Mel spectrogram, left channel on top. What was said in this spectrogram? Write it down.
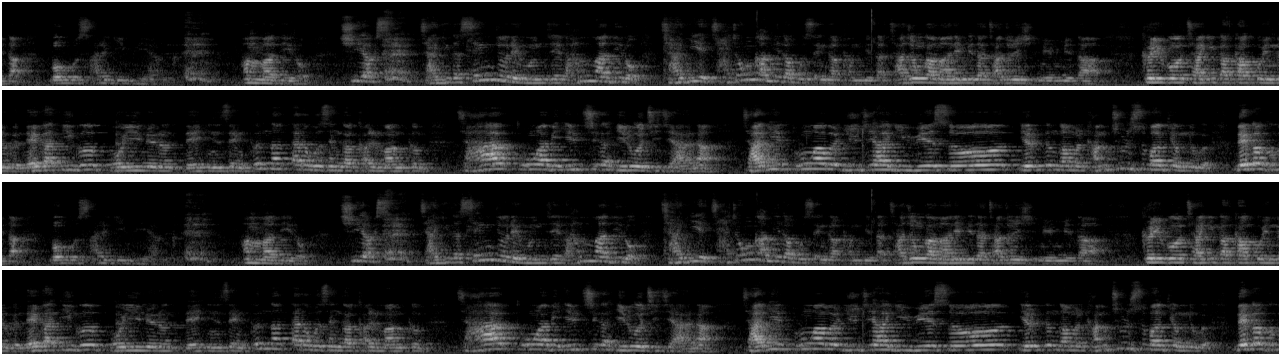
먹고 살기 위한 거예요. 한마디로 자기가 생존의 문제가 한마디로 자기의 자존감이라고 생각합니다. 자존감 아닙니다. 자존심입니다. 그리고 자기가 갖고 있는 거, 내가 이거 보이면은 내 인생 끝났다라고 생각할 만큼 자아 통합의 일치가 이루어지지 않아. 자기 통합을 유지하기 위해서 열등감을 감출 수밖에 없는 거. 내가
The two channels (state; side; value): normal; both; correlation 0.50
